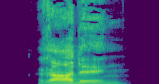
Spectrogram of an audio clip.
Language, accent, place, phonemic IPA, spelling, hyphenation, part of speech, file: German, Germany, Berlin, /ʁaːdl̩n/, radeln, ra‧deln, verb, De-radeln.ogg
- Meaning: to cycle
